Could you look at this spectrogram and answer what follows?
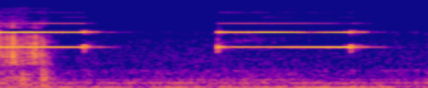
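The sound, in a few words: brewing timer being set, beeping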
